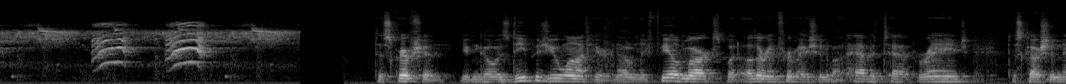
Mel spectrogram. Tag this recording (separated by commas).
Speech, Chirp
